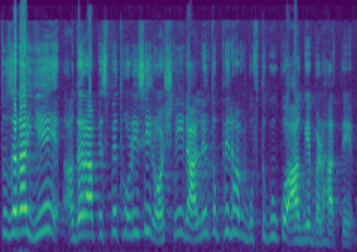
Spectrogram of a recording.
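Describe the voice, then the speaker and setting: A woman with a Pakistani Urdu accent hosting a news talk show, introducing the topic and guests in a measured, formal way with frequent "uh" fillers. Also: high-pitched, expressive.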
